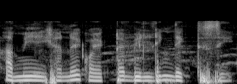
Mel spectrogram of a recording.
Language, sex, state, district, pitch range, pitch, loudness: Bengali, female, West Bengal, Cooch Behar, 175-195 Hz, 185 Hz, -15 LUFS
